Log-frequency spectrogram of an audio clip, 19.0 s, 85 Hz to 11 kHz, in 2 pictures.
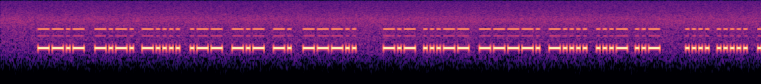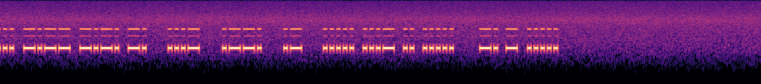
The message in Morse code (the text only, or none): QC6WKN8 K396VU H5SYCN V P A 5VI5 NT5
